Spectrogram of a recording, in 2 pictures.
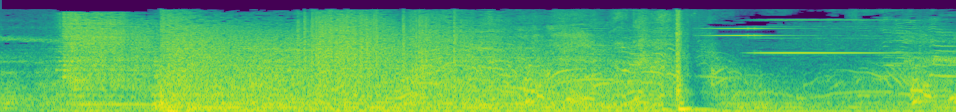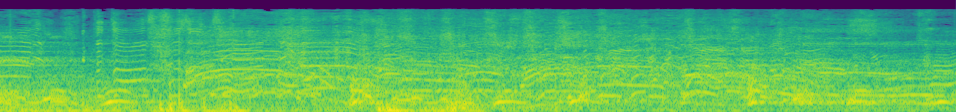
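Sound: fireworks exploding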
